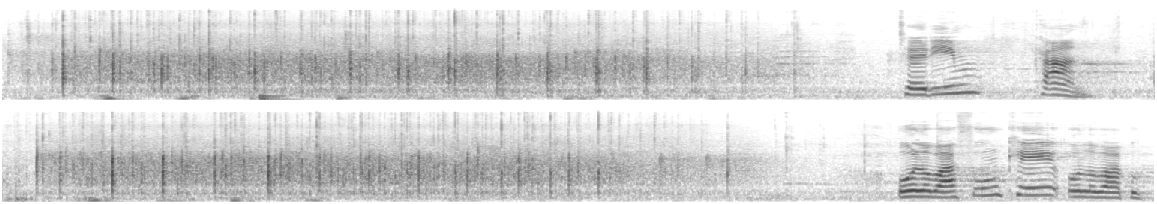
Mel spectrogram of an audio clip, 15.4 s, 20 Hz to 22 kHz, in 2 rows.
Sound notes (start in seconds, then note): 0.0 audience applauding; 7.8 audience applauding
